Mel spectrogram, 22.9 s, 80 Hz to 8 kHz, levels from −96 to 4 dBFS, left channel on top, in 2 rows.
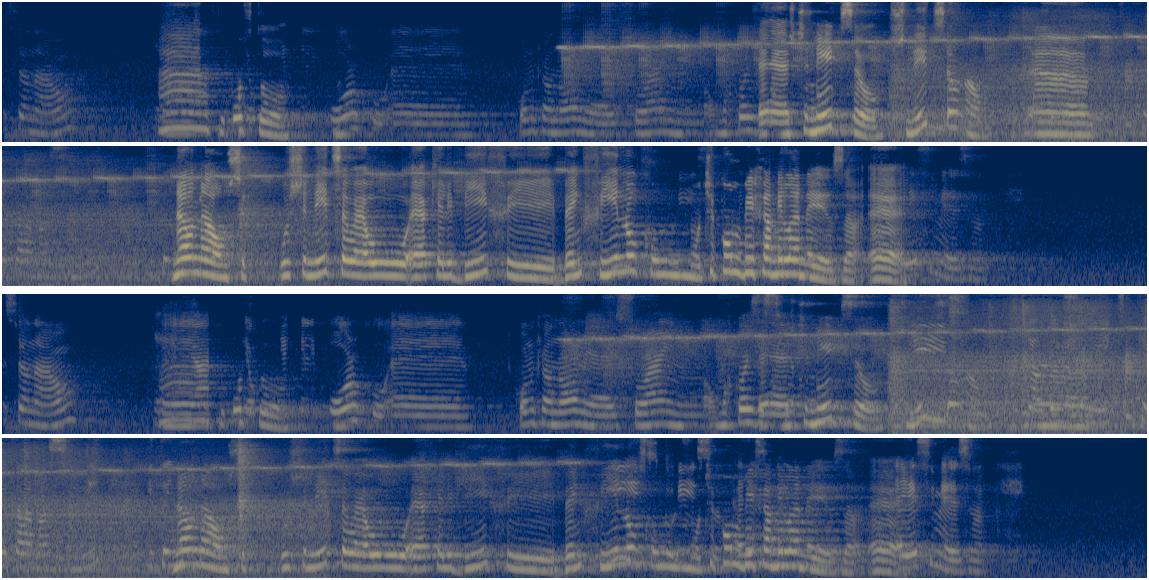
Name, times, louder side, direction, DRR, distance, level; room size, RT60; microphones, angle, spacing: voice 1, 0.0-0.8 1.5-2.1 2.4-2.5 3.0-4.8 5.2-8.1 9.1-9.9 10.2-13.5 17.5-19.3 20.4-21.7, right 7 dB, 55° right, 0.3 m, -49 dB
voice 2, 1.6-2.9 3.3-3.4 7.6-9.8 10.2-10.9 13.2-13.9 14.2-20.5, left 8 dB, 60° left, 0.3 m, -36 dB
sound 1, 5.5-17.2, left 4 dB, 80° left, 3.2 m, -50 dB
sound 2, 8.8-14.7, right 4 dB, 85° right, 1.0 m, -48 dB
17.5 x 5.8 x 7.2 m
head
